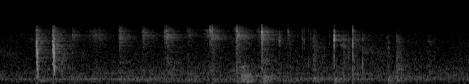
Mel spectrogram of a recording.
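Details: Sharp clicks and light clattering knocks sound in a small room over faint hiss, with no animal sound.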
